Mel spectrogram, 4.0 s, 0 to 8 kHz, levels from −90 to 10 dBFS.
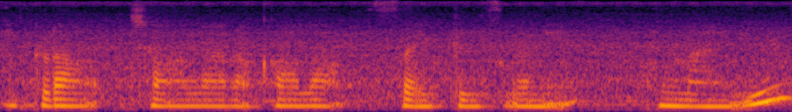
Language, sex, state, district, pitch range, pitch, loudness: Telugu, female, Andhra Pradesh, Annamaya, 165-180 Hz, 175 Hz, -20 LUFS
